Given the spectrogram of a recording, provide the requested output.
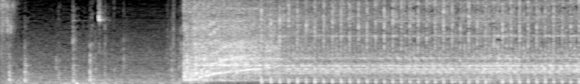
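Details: Home-built small six-cycle engine running. A sharp metallic knock repeats about four times a second; the builder suspects it fires too late and plans to advance the spark, or that the needle is at fault, not confirmed.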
